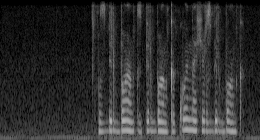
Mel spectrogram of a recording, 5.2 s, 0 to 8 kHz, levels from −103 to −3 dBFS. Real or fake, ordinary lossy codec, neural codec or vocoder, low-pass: real; Opus, 16 kbps; none; 7.2 kHz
